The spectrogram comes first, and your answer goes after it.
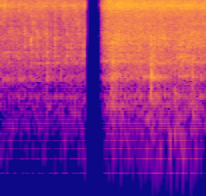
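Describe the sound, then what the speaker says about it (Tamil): Green chillies, cloves and small shallots sauté in hot oil in a pan, giving a bright, continuous close sizzle broken by a brief moment of silence before the frying resumes. "இதெல்லாம் நல்லா வணக்கிக்கலாம்."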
